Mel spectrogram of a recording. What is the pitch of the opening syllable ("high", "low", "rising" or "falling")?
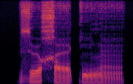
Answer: rising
